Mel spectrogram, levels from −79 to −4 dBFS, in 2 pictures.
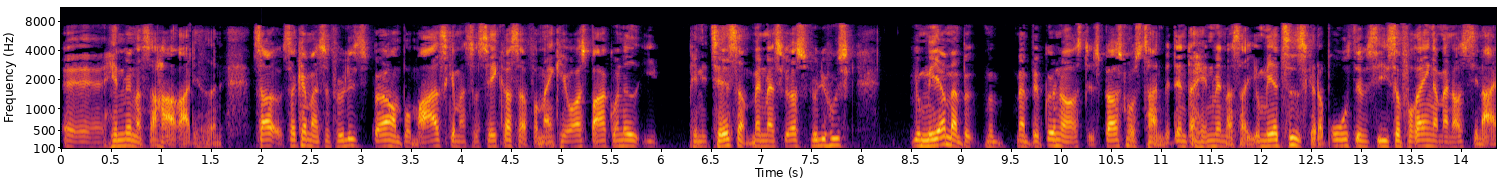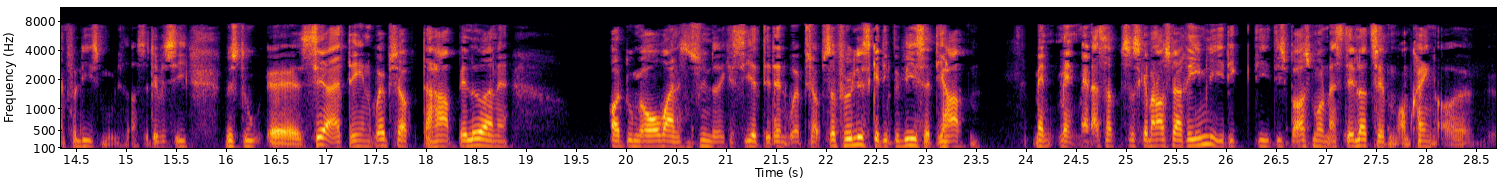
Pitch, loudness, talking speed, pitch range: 130 Hz, -17 LUFS, 255 wpm, 125-140 Hz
